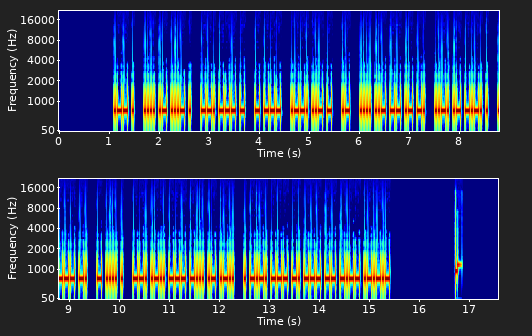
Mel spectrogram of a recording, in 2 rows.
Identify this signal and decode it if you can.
Morse code, heard as a keyed tone, about 40 wpm, 700 Hz. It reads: WE HAVE GOT TO PUT A HUMAN FACE ON THE GLOBAL ECONOMY.
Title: Sentences from Top 1200 Words 40wpm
